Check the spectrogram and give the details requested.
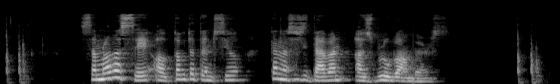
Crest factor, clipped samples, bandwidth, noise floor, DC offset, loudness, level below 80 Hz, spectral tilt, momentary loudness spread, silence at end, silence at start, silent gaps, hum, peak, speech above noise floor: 18 dB; under 0.1%; 11.5 kHz; -85 dBFS; under 0.1%; -21 LUFS; -60 dBFS; -4.5 dB/octave; 22 LU; 0.2 s; 0.05 s; none; none; -4 dBFS; 64 dB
